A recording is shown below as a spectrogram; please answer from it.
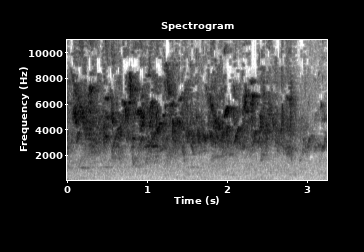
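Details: Several European goldfinches in an aviary twittering together: bright, rapid, liquid chirps and short trills layered into a steady high-pitched chatter.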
